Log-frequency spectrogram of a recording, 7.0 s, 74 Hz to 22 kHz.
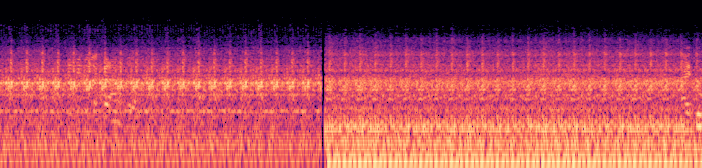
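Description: A Fiat Agri 180-90 tractor engine runs loud and close, holding a steady, throbbing knock that deepens partway through as the load or revs shift.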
